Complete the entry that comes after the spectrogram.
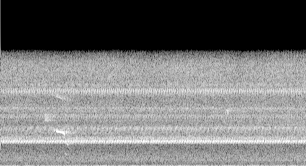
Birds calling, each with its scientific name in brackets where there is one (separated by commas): Northern Flicker (Colaptes auratus)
